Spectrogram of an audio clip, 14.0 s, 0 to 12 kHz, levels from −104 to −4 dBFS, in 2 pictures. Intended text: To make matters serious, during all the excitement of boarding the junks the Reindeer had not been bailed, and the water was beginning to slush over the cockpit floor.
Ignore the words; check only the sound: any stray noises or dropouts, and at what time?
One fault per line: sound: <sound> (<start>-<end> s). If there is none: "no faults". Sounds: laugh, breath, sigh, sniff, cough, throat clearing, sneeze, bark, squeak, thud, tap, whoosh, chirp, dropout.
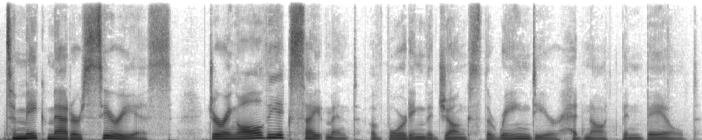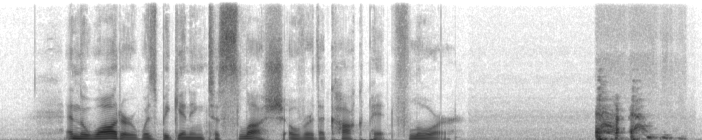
sound: cough (13.0-13.9 s)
